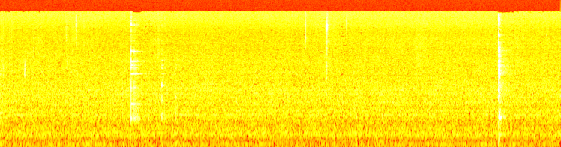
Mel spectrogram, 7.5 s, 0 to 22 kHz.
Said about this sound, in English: here's our 2019 Bigfoot Barley Wine Style Ale. And we're going to open it up here. Get some nice sound effects.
